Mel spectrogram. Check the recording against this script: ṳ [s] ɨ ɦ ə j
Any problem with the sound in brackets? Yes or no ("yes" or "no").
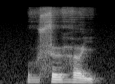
no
